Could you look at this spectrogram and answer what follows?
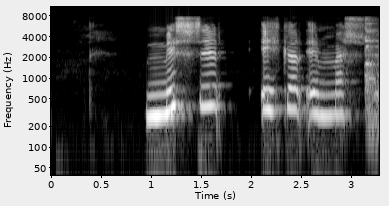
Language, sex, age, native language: Icelandic, female, 10, Icelandic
